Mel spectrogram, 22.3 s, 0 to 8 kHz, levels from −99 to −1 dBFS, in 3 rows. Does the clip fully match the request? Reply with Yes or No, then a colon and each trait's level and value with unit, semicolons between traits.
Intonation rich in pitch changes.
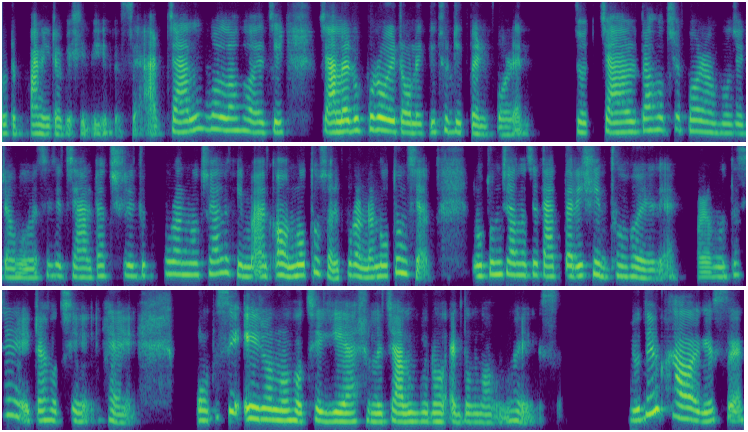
No: average, 4.1 semitones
